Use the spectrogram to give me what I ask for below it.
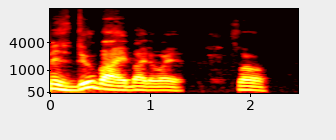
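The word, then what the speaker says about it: Doubai: So, they it's it's you pronounce it the same same way.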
